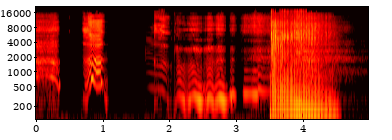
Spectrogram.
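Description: Several short strained, whimpering vocal groans rise and fall, followed by a loud, buzzy, rasping fart lasting about a second before the sound cuts off.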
